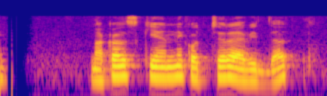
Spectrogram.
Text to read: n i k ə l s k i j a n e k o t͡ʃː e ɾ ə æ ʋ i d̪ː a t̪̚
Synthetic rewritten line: n a k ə l s k i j a nː e k o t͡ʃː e ɾ ə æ ʋ i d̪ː a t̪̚

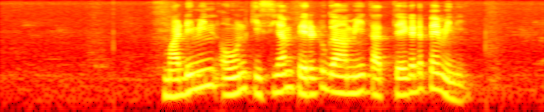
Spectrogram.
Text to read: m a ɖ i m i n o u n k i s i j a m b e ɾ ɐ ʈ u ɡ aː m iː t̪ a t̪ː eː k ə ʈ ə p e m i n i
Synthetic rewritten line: m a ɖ i m i n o u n k i s i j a m p e ɾ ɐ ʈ u ɡ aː m iː t̪ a t̪ː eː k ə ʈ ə p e m i n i

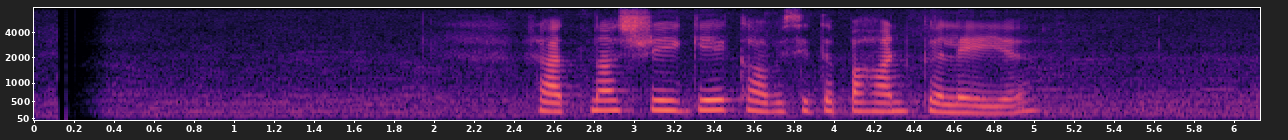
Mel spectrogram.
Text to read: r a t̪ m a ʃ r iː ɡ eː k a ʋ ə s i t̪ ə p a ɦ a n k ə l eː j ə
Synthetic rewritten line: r a t̪ n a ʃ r iː ɡ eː k a ʋ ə s i t̪ ə p a ɦ a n k ə l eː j ə

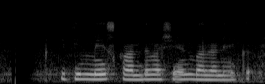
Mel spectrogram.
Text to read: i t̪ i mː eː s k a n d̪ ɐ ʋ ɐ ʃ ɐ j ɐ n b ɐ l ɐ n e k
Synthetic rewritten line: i t̪ i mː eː s k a n d̪ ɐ ʋ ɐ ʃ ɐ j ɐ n b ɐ l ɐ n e k

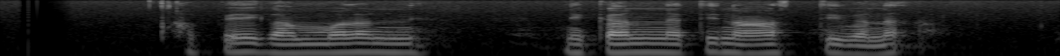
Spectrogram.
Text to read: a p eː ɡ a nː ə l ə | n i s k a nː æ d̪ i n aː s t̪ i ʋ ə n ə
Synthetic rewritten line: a p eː ɡ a mː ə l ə | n i k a nː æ t̪ i n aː s t̪ i ʋ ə n ə

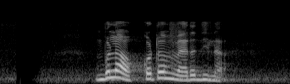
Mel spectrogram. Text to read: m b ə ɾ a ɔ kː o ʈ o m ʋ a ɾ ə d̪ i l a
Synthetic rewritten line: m b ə l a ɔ kː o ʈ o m ʋ æ ɾ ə d̪ i l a

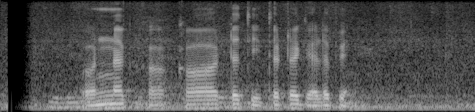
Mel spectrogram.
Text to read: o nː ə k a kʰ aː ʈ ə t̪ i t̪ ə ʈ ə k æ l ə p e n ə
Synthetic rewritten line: o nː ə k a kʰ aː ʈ ə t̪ i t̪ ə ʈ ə ɡ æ l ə p e n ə

